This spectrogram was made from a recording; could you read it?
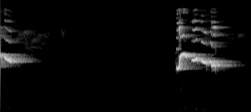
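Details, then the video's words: Two separate loud whistled phrases from a greater racket-tailed drongo, a noted mimic, each a clear slightly descending whistle, separated by about three seconds of silence. "SUARA SRIGUNTING BATU (Antena)"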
